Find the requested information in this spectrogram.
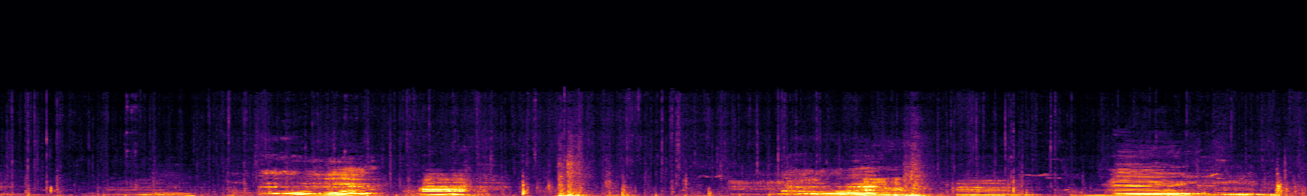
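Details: Nelore calves on a farm in Amaralina, Goiás, Brazil, progeny of a named sire, calling loudly: long harmonic-rich moos rising and falling, three main bouts spaced about four seconds apart, with thumps and clatter between.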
